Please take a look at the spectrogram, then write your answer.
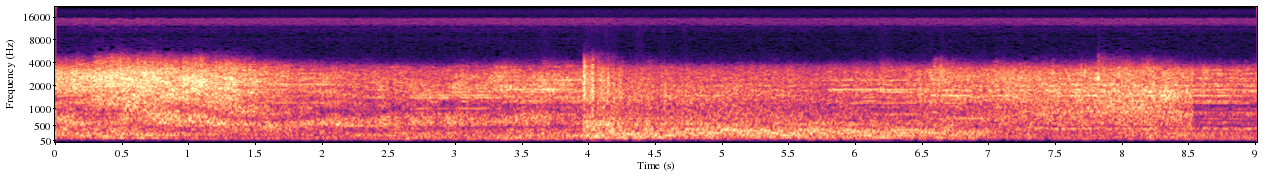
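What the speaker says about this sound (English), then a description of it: "Great shooting, Rocky." Spaceship gunfire in a sci-fi show sounds as a dense, continuous roar of booming blasts and rumble, loud and unbroken, with a sharper hit near the middle and a few more later.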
